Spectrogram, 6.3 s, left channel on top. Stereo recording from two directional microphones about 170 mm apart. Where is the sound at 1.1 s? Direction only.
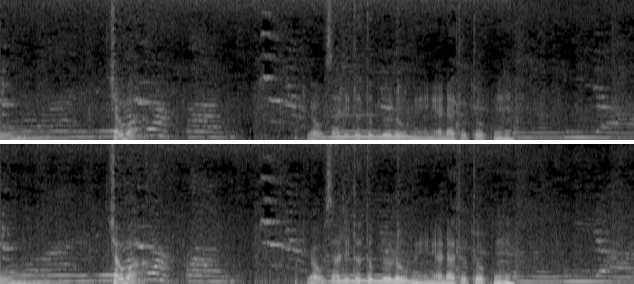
20° right (ahead or behind).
